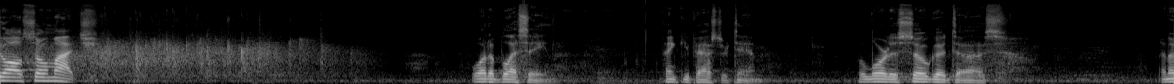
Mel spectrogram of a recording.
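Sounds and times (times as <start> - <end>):
speech: 0.0 - 1.1, 4.7 - 5.6, 6.6 - 7.7, 8.6 - 10.2
audience clapping for the worship team: 0.0 - 4.0.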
